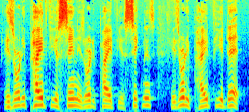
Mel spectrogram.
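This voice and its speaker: A man's voice: fairly high pitch, rapid-fire, darkish tone, no room sound. A male pastor leading communion, preaching in a fervent, declarative way with lots of repetition.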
